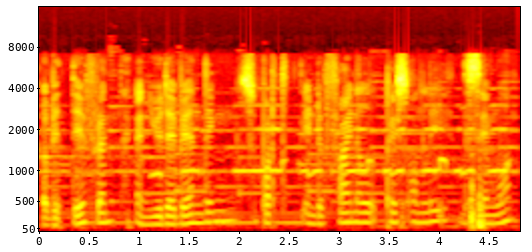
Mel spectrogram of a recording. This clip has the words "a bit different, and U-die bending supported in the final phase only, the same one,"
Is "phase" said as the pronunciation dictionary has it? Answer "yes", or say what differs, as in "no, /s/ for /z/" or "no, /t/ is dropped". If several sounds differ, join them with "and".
no, /p/ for /f/ and /s/ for /z/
